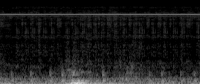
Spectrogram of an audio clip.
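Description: Low steady rumble of room background noise, with one soft low thump a little before the middle.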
